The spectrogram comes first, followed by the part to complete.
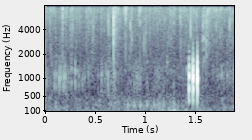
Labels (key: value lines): label: biophony
recorder: SoundTrap 500

label: biophony, damselfish
recorder: SoundTrap 500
